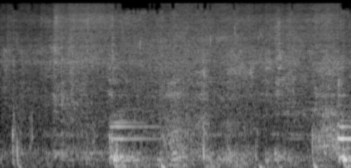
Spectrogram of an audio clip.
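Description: Onion and chili fry in oil in a large batch, a loud close sizzle and hiss with scraping stir strokes coming in a loose rhythm, no voices.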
